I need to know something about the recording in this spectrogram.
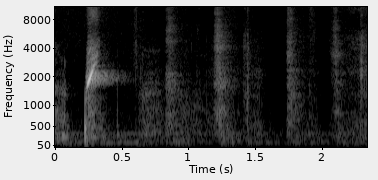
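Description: A brief high whistle-like chirp about a quarter second in. It is followed by faint soft taps of juggling balls landing in the hands, about four a second, as a three-ball pattern gets going.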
